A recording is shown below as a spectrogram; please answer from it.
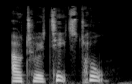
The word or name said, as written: AUTORITETSTRO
